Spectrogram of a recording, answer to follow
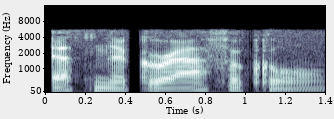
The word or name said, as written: ethnographical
